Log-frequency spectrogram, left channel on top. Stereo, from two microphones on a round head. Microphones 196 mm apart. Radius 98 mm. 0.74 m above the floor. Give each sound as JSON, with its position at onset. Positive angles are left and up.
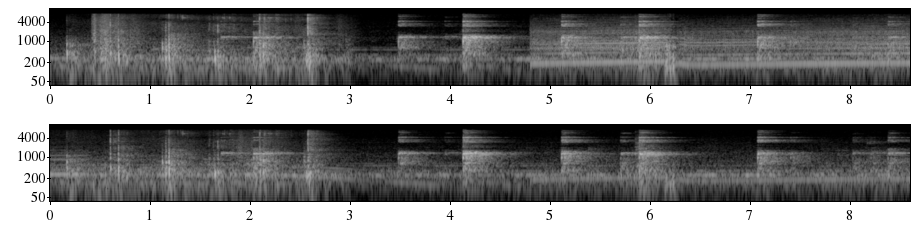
{"t": 0.2, "sound": "footsteps", "side_deg": 0, "distance_m": 1.4}
{"t": 1.7, "sound": "a clink", "side_deg": 20, "distance_m": 5.0}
